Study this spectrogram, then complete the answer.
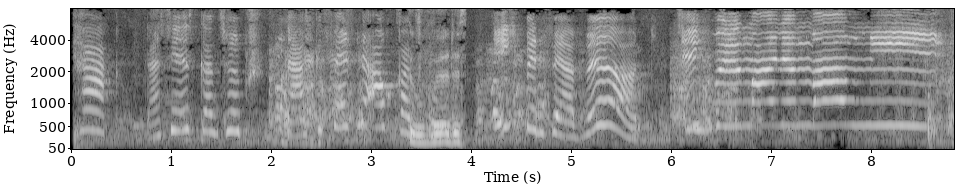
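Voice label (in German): Mädchen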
